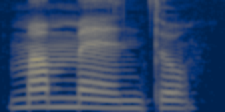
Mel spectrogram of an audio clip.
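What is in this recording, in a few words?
"m'ammento", female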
